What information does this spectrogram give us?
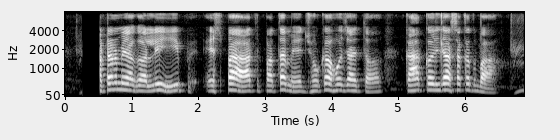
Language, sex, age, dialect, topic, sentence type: Bhojpuri, male, 25-30, Southern / Standard, agriculture, question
